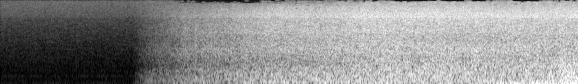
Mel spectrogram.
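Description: Waves wash steadily onto a shore, growing louder.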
